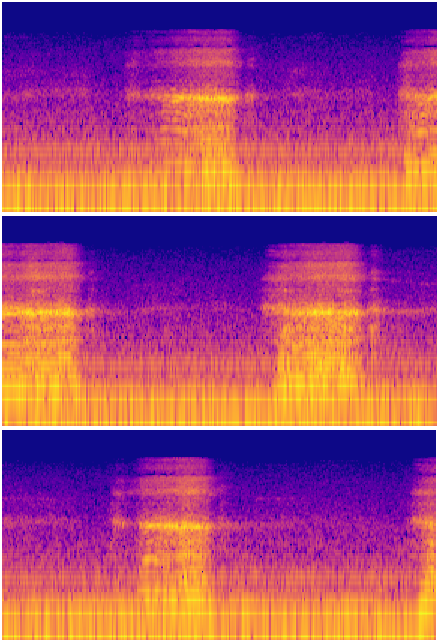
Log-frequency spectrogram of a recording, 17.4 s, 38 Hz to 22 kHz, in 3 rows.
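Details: Snoring recorded with the SnoreLab phone app: loud, rattling snores recurring about every four seconds, roughly 16 a minute, over a steady low room hum.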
